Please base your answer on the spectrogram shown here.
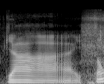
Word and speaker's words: Gaëtan: Pour me contacter, mes réseaux c'est Gaëtan avec 4 A, ça se prononce Gaëtan, faut pas en oublier.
